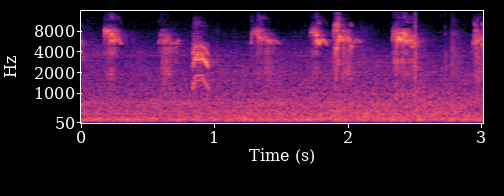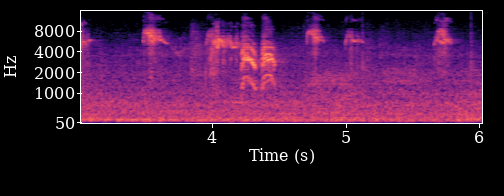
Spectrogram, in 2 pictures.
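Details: High, sharp chirping from nestling birds, brief notes repeated roughly every half second, a few in quick pairs, over faint low-pitched background noise.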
